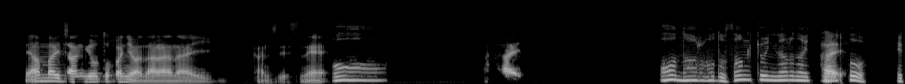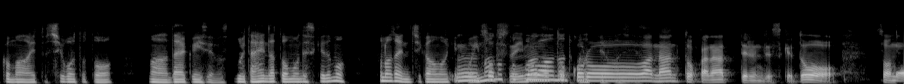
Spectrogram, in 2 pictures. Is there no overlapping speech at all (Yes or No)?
No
